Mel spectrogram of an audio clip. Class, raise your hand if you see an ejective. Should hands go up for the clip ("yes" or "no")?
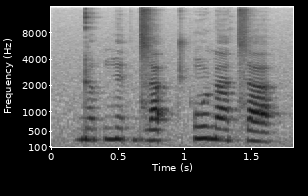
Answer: yes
